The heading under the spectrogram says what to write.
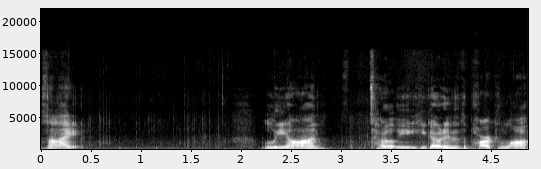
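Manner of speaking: attempted, put-on American accent. Asked to say something in American, giving an attempted American accent. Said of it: "Ask me to say something in American".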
